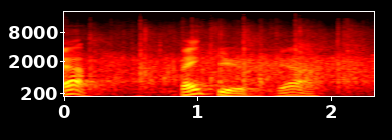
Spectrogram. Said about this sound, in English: I don't know if you're applauding them or us, but thanks.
